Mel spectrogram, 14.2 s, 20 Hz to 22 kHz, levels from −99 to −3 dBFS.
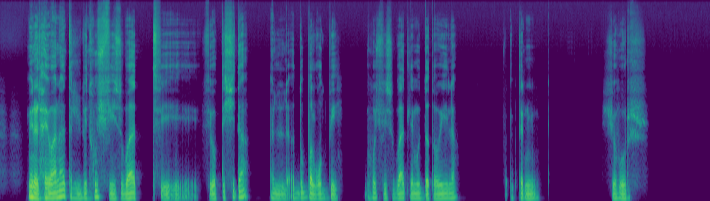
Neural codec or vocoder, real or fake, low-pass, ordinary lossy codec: vocoder, 48 kHz, 128 mel bands, Vocos; fake; none; none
